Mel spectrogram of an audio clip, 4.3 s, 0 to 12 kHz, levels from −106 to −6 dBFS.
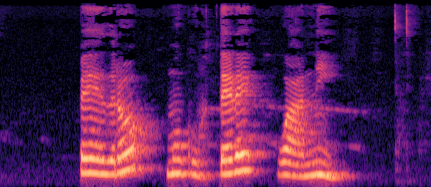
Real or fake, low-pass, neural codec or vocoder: real; 10.8 kHz; none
